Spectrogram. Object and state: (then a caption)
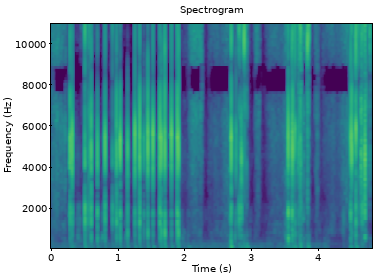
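Fabric cloth being scratched. Fingertips with long nails scratch and drag over a soft green cloth with a white line print, folded and rumpled. Quick, bright, crackly scratches come in rapid clusters, broken by short quieter stretches of soft fabric rustle.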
